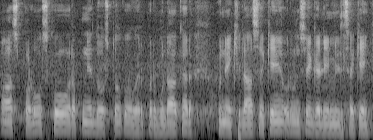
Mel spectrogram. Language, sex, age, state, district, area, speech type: Urdu, male, 18-30, Delhi, East Delhi, urban, spontaneous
